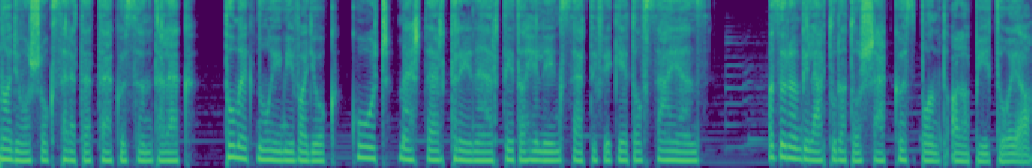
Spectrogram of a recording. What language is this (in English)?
Hungarian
